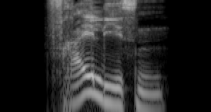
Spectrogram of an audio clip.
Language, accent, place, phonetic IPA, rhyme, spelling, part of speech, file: German, Germany, Berlin, [ˈfʁaɪ̯ˌliːsn̩], -aɪ̯liːsn̩, freiließen, verb, De-freiließen.ogg
- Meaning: inflection of freilassen: 1. first/third-person plural dependent preterite 2. first/third-person plural dependent subjunctive II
